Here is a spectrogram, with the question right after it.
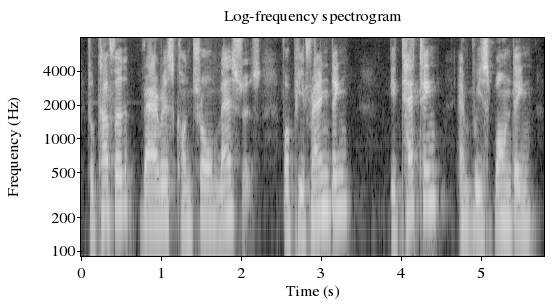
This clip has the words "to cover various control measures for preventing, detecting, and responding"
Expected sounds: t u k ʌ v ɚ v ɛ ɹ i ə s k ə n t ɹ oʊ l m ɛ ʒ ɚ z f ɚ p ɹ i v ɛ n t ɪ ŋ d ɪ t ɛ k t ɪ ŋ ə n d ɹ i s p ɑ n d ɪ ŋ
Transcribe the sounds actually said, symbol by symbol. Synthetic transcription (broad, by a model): t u k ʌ v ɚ v ɛ ɹ i ə s k ə n t ɹ oʊ l m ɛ s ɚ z f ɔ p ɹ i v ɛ n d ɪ ŋ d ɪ t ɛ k t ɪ ŋ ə n ɹ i s p ɑ n d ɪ ŋ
